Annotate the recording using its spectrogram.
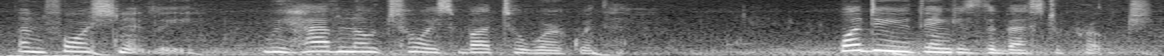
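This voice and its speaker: An actress playing a cool, authoritative handler of an android detective, speaking deliberately over game music. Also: female voice, medium pitch, animated, background noise, lightly acted. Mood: commanding. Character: cool commanding artificial handler woman. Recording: game audio with music behind.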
